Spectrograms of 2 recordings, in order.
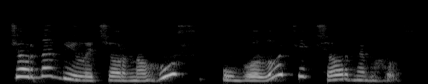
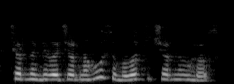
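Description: First: It is said at a slow, steady pace. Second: It is said at the fastest pace.

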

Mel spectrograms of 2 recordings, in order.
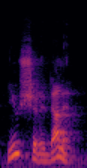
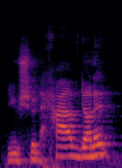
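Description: First: The 'have' is reduced to a weak 'uh' sound. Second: The word 'have' is pronounced in full. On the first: "Vamos a quitar el H, should have, y decir shoulda" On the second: "should have"

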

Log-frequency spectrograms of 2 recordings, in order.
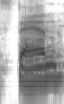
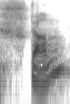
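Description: First: The surname is said in an Americanized pronunciation. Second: The surname is said in its original pronunciation. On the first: This is how Americans usually say the name. "I can't ask that of Americans, and we're going with Stan" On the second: This is how the name is said at home. "Originally, it would be Stamm"

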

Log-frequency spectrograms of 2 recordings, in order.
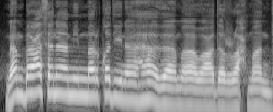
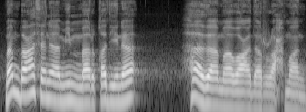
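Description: First: There is no pause after merkadina. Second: There is a brief pause after merkadina. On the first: Who raised us from this grave? The Merciful promised nothing. The speaker calls it wrong. "sekte yapmadan geçersek" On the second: Who raised us from our graves? This is what the Merciful promised. The speaker calls it right. "Biz orada sekte yapıyoruz"

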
